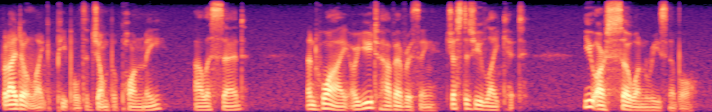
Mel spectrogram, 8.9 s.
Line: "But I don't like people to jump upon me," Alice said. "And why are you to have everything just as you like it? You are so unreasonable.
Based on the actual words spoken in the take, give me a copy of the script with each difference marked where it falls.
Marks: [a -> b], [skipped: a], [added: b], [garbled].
"But I don't like people to jump upon me," Alice said. "And why are you to have everything just as you like it? You are so unreasonable.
